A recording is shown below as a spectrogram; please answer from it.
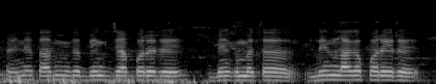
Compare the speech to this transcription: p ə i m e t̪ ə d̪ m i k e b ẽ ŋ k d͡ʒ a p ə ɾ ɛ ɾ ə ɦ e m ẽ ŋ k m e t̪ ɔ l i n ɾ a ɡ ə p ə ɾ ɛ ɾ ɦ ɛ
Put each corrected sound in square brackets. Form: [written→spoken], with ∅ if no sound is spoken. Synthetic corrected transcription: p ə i [m→n] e t̪ [ə→a] d̪ m i k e b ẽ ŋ k d͡ʒ a p ə ɾ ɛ ɾ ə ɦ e [m→b] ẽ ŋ k m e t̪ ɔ l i n [ɾ→l] a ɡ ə p ə ɾ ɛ ɾ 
